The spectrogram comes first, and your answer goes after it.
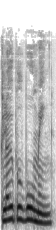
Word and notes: global warming: British English

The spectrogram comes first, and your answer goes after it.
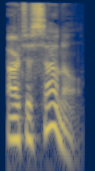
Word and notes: artisanal: British English

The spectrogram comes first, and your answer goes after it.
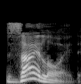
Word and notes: xyloid: British English

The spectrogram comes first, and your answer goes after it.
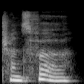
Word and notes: transfer: British English

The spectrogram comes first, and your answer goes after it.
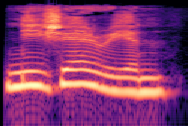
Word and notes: Nigerien: British English

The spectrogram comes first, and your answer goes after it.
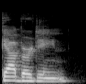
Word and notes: gabardine: American English

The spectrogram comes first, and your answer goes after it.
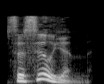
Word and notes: caecilian: British English

